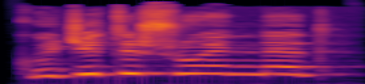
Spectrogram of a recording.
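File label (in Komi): кыдзи ті шуинныд, Komi, female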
